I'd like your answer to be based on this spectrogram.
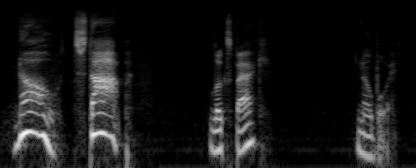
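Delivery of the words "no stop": play-acted very high, shrill yell. Retelling a ten-year-old girl turning around and yelling; retelling a yell. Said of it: "she turns and yells".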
